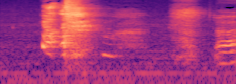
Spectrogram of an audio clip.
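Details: Person: one loud explosive sneeze followed by a softer second one, then the start of speech; sneezing.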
